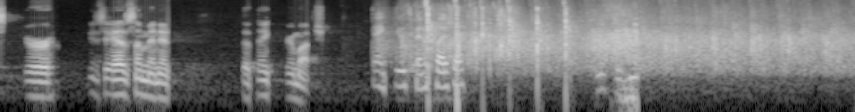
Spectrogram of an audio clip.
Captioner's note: applause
